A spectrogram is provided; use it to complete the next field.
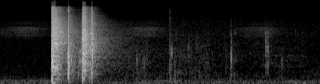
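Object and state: Loaded steel rifle magazine dropped on concrete.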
